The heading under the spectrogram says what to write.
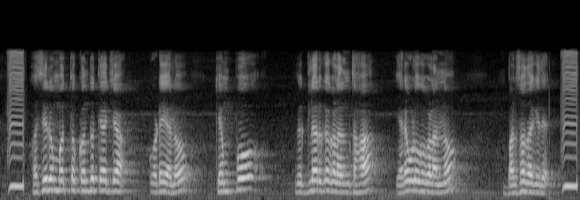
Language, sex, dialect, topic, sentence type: Kannada, male, Mysore Kannada, agriculture, statement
